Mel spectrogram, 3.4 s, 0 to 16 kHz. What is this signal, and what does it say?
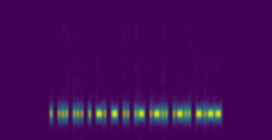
Morse code, heard as a keyed tone, about 52 wpm, 700 Hz. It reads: ESSENTIALLY
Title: Sentences from Top 1300 Words - New Word Drill - 50wpm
